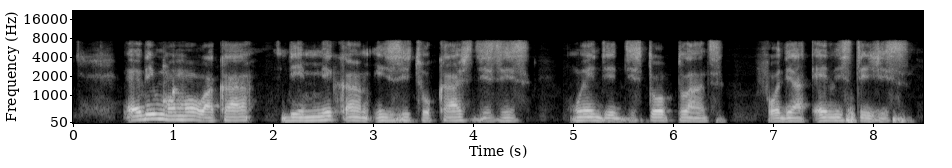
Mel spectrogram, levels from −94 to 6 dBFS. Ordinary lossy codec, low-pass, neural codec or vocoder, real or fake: none; 7.2 kHz; codec, 24 kHz, 6 kbps, HILCodec; fake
